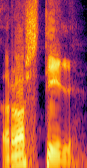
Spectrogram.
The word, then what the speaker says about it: roštilj: So Serbian barbecue is called roštilj. Please repeat after me. Roštilj. First of all, you said phonetically, and then you put a G in there. That is not how you would pronounce this.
